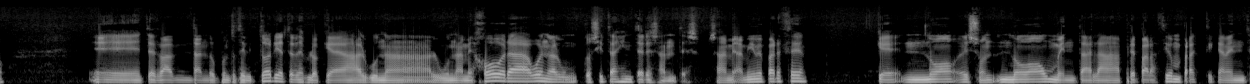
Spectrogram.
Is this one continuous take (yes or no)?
yes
